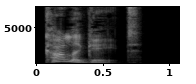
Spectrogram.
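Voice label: "colligate", British English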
